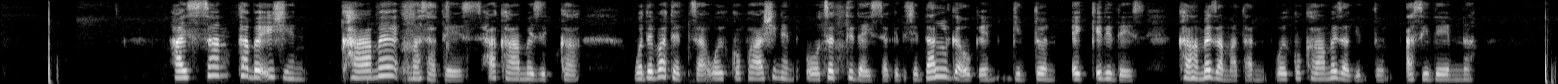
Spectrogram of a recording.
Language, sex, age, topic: Gamo, female, 25-35, government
